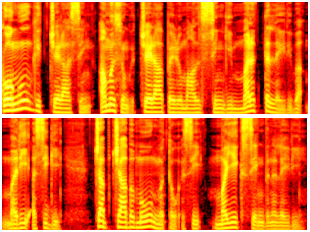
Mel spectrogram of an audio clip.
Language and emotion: Manipuri, neutral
